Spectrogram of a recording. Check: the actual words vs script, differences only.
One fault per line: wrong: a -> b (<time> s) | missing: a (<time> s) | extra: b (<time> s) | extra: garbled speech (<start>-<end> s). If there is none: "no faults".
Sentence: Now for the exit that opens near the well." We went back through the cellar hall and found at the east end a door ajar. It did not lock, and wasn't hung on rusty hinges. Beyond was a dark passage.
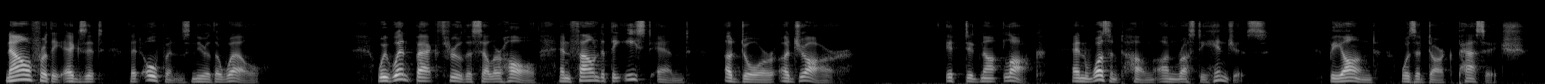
no faults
